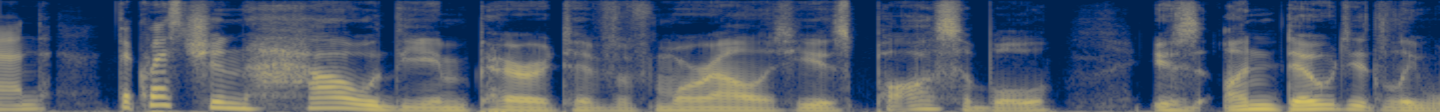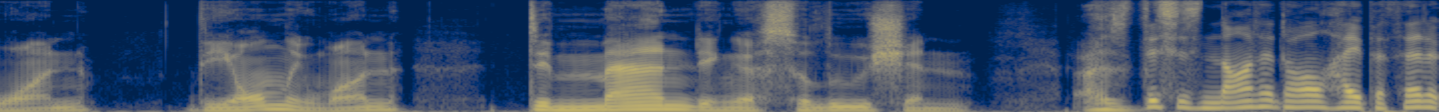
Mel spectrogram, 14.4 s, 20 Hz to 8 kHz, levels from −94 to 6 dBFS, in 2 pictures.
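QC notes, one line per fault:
0.93–12.93 s, wrong sample rate: speech runs at two-thirds speed and about 7 semitones low, fitting 24 kHz audio played at 16 kHz; pitch and tempo drop together.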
